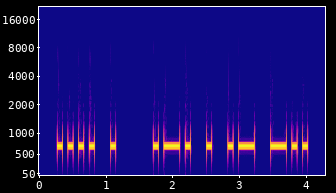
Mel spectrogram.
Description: Morse code, heard as a keyed tone, about 15 wpm, 700 Hz. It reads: HE READ
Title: Sentences from Top 1000 Words - Review Part 3 - 15wpm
